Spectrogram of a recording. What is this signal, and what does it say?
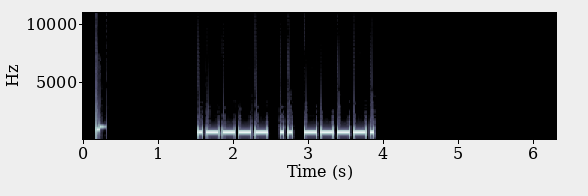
Morse code, heard as a keyed tone, about 22 wpm, 700 Hz. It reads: 1I9
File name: Three Letter-Number Combinations - 22wpm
